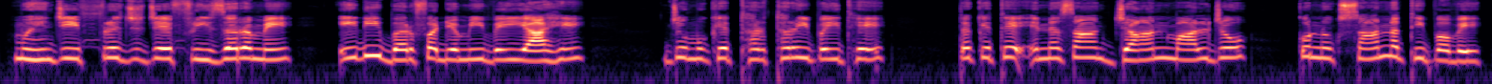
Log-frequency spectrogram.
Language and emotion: Sindhi, fearful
